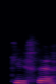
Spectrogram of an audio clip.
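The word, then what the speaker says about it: Kheper: Le mot égyptien, Kéfer, qui s'écrit Xéper en français avec notre alphabet, il signifie je suis venu à l'existence.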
